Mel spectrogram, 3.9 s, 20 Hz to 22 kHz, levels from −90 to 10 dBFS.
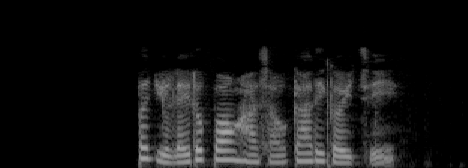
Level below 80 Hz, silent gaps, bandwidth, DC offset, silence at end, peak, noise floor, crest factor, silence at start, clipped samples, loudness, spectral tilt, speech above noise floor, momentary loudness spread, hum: -72 dBFS; none; 7.2 kHz; under 0.1%; 0.6 s; -16 dBFS; -90 dBFS; 18 dB; 1.15 s; under 0.1%; -33 LUFS; -6.5 dB/octave; 58 dB; 11 LU; none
